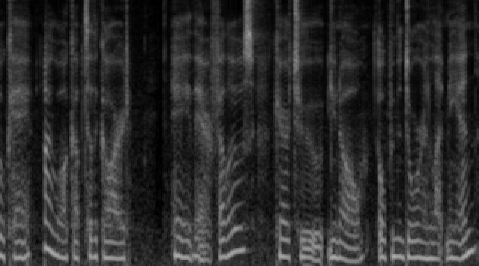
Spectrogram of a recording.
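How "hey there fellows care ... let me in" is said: suave, cool, easygoing, smooth, charming delivery. Acting out a character asking a guard to open the door: suave and cool. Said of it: "I'm being all suave and cool".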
